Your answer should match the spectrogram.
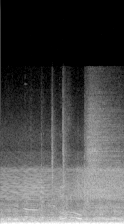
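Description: People talking at a distance over a steady low rumble, with a couple of brief hisses about a second in and near the end.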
